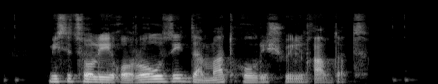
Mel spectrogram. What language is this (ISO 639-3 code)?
kat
